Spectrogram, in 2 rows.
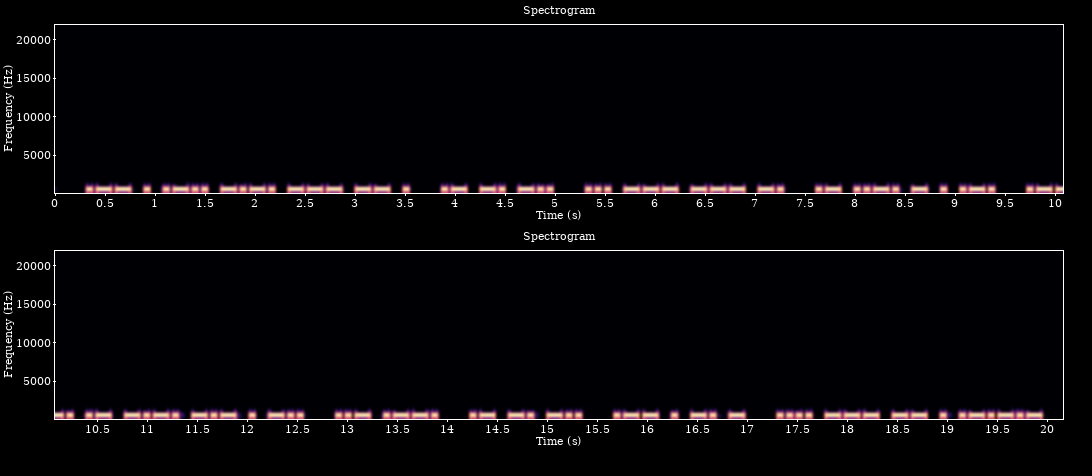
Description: Morse code, heard as a keyed tone, about 25 wpm, 600 Hz. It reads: WELCOME AND SOON AFTER PACKED UP AND WENT HOME.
